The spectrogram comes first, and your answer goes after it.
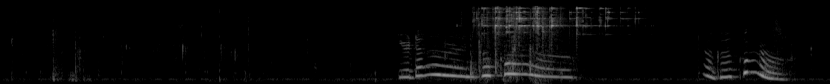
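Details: A pet Basset Hound, indoors in a small room, whines in a run of rising and falling high tones, followed by a shorter pair of sliding whimpers; a woman talks to the dog softly beforehand.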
